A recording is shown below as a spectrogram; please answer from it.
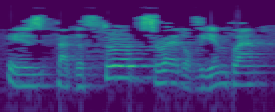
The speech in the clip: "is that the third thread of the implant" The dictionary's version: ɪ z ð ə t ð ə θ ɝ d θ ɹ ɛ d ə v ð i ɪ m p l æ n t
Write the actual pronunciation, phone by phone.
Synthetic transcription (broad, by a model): ɪ z ð ə t ð ə θ ɝ d s ɹ ɛ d ə v ð i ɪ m p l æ n t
